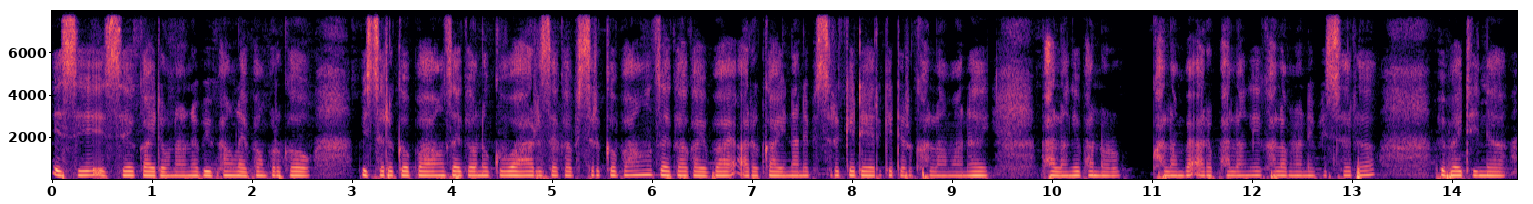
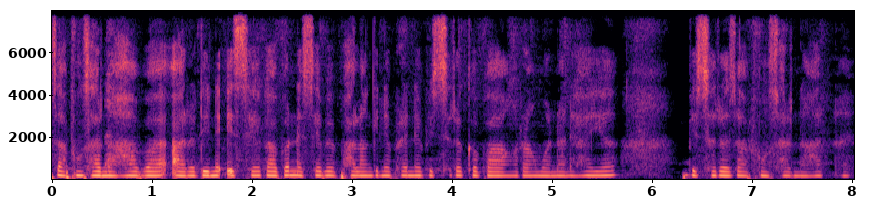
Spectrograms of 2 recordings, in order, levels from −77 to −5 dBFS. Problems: background sounds at intervals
